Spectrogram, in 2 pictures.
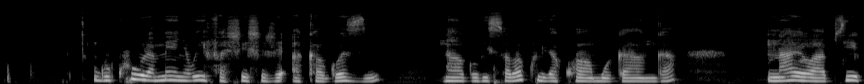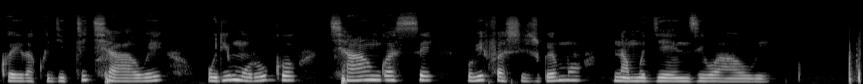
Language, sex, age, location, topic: Kinyarwanda, female, 18-24, Kigali, health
